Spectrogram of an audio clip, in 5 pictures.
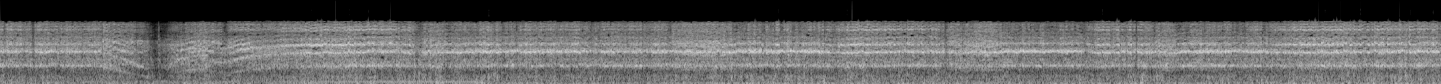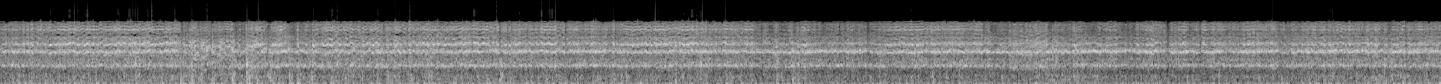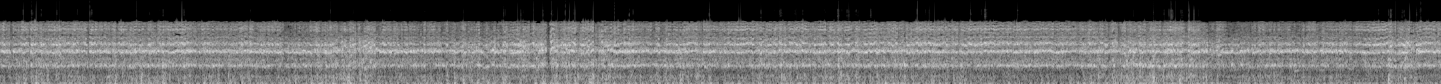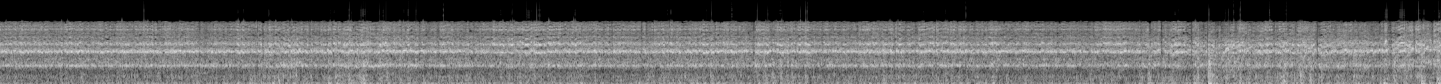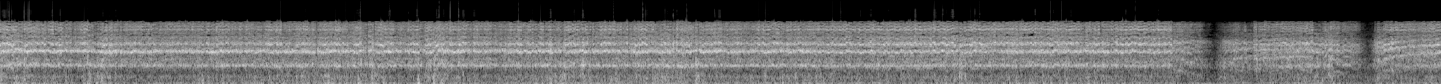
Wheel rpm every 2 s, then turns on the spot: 150, 190, 230, 230, 220, 230, 220, 220, 210, 220, 220, 230, 230, 230, 230, 230, 230, 230, 230, 230, 230, 230, 230, 240, 230, 230, 240, 220, 230, 230, 240, 230, 230, 220, 160, 150.
68-70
